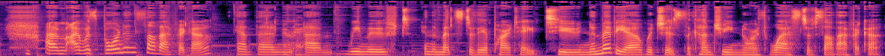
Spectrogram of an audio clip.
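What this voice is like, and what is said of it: South African-sounding foreign accent. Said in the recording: “tell me where you're from originally. I can tell. ... I sound weird. ... Not weird, different. ... You sound just completely delightful.”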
